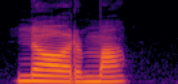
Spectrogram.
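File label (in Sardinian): "norma", female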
